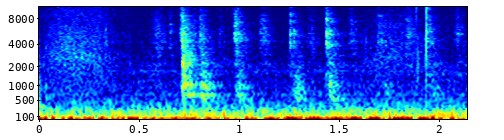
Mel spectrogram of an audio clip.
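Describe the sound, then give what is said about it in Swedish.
Faint, irregular light taps and scuffs of a magpie walking outside the window, a quick series of soft patters over a low steady background rumble, with no voices. “Jag har en skata som går utanför fönstret.”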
